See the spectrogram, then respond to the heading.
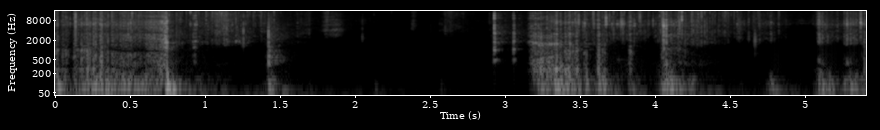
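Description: A knife scores a solid orange bar of soap, then a blade carves it into shavings, making dry, crunchy scraping and crackling bursts. The cutting falls nearly silent for about a second midway, then resumes in a dense run of crisp cuts.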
